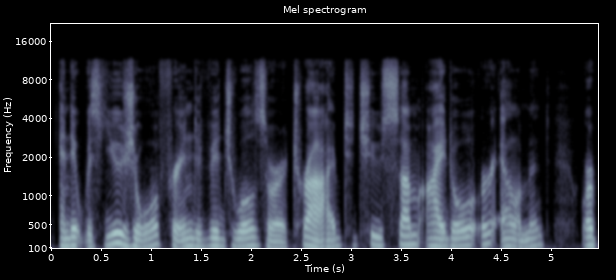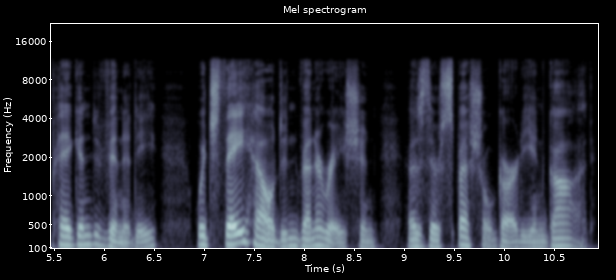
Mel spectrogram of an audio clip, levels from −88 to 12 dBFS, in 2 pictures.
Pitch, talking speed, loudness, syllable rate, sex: 125 Hz, 155 wpm, -21 LUFS, 4.7 syllables/s, female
